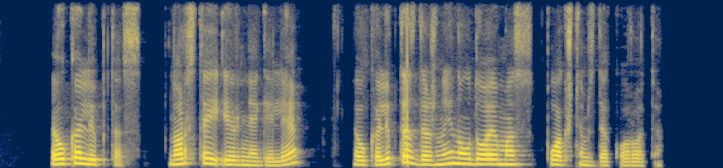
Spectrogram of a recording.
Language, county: Lithuanian, Utena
